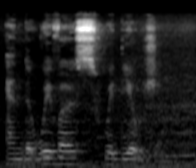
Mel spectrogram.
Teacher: ocean has two syllables, and the stress syllables is in the o. Then the unstressed syllables in the sin.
